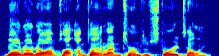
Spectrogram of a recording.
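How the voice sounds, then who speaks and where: A man's voice: high-pitched, very animated, quick pace, a little mellow. A man in a casual panel chat, talking in an emphatic, opinionated way and swearing freely. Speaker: podcast panelist.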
